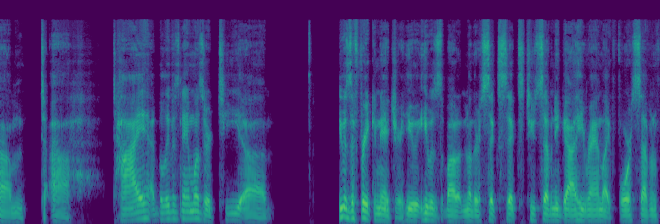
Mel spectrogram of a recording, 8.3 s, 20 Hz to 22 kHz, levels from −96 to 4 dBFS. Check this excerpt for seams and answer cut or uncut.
uncut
